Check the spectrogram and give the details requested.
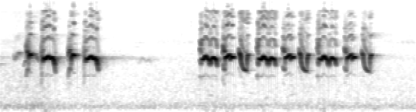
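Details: Chinese babax gives flock calls: a short burst of four loud, ringing, slurred notes, a pause, then a longer run of about eight rapid, repeated whistled notes.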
